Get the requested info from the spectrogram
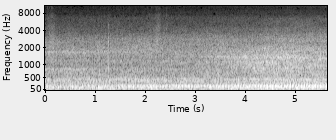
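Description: A steady engine hum, like a motor vehicle running close by, growing slightly louder toward the end.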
